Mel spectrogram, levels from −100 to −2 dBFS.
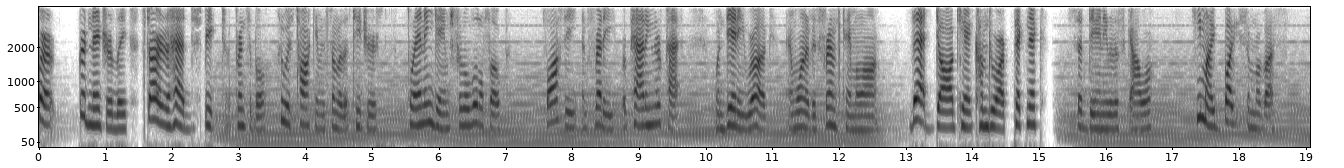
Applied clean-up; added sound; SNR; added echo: none; Organ; 16 dB; none.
